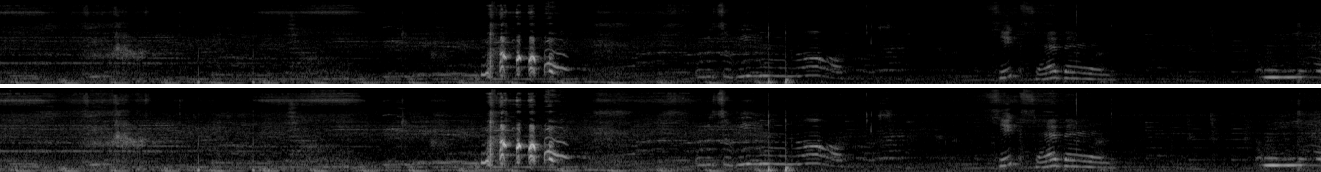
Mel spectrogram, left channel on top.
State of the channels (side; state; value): left; quieter; 5.8 dB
